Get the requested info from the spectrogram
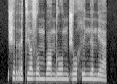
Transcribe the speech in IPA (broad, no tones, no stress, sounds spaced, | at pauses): ʃ e r æ tʲ ɒ z o m b ɒ n d oː n d͡ʒ o h i nʲ ɒ nʲ æ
